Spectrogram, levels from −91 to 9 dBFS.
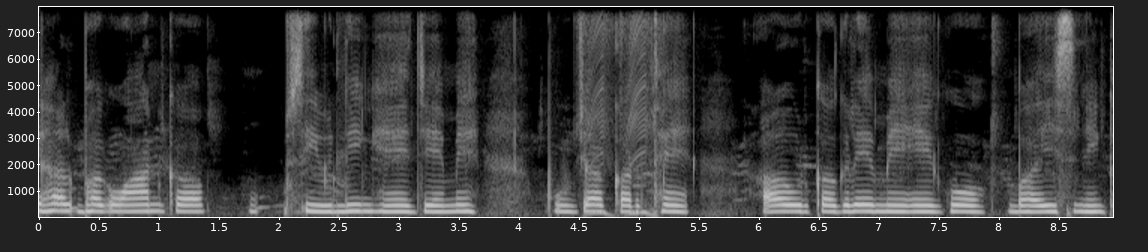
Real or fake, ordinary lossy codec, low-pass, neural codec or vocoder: real; none; none; none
